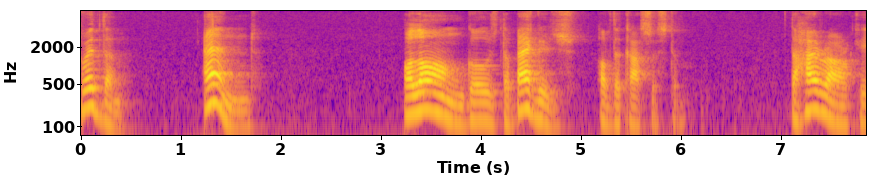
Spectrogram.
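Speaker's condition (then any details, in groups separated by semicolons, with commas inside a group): No condition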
